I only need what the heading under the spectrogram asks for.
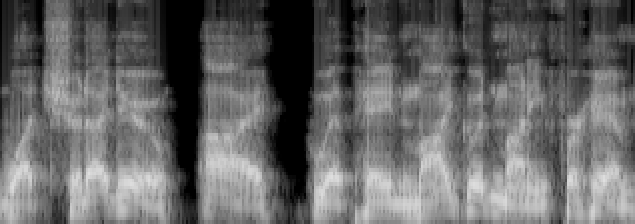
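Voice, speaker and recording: A man's put-on character voice, fairly low in pitch, with ordinary pitch variation and a very slow pace. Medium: read story. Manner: blunt, matter-of-fact.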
